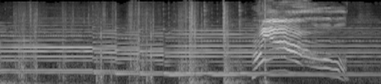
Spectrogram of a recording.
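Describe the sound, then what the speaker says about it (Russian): Cartoon kittens meow in a children's animated series about buses, a run of high repeated mews followed by a long, rising and falling cry, with soft thumps and light background sound. "Получается, это были... Просто котята?"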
